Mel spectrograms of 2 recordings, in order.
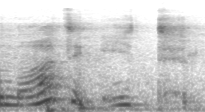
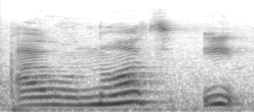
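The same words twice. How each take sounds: First: Unvoiced whisper; whispered promise. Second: Said in the usual way. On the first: Whispering a promise to spare Louis. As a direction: breathe it as a secret vow.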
